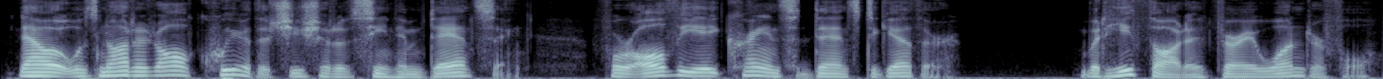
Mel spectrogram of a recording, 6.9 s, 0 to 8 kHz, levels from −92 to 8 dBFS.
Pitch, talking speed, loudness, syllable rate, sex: 120 Hz, 245 wpm, -20 LUFS, 6.2 syllables/s, male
